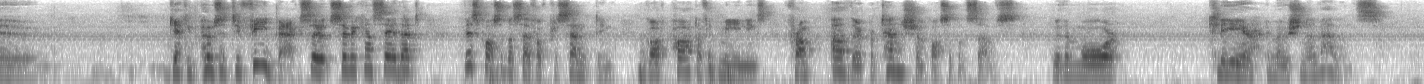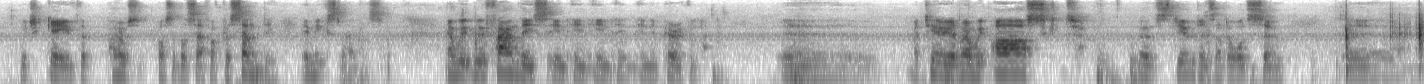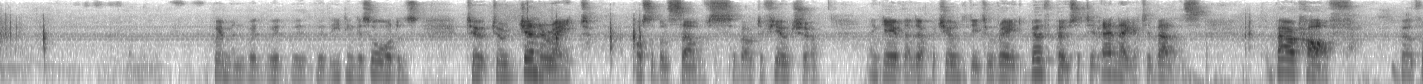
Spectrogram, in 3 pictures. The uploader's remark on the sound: University of Borås, Sweden. Speaks at SRHE Joint Network Event.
